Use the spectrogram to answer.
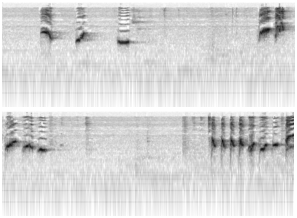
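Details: Singing greater green leafbird, recording played to lure and train other birds: three separate falling whistles, a pause, a short jumbled phrase of slurred notes, then a fast rattling series of sharp repeated chips.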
